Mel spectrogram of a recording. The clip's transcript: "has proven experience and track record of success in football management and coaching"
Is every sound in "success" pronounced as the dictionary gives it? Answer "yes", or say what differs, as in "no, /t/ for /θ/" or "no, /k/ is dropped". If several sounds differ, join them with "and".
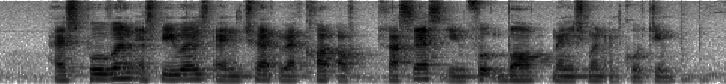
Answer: no, /k/ is dropped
